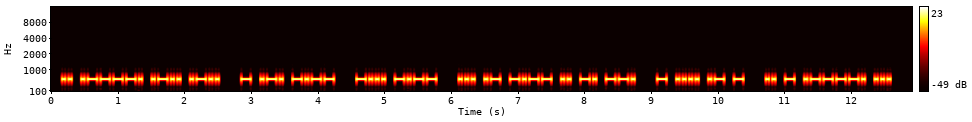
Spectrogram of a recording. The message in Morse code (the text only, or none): I'LL TRY BY SAYING THAT IT'S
